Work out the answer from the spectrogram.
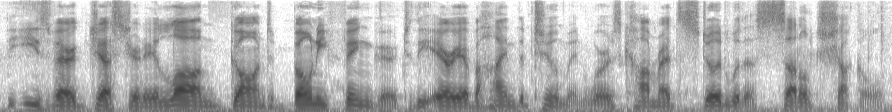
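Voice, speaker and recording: A man's voice: fairly low pitch, normal speed, a little hiss or hum. A man narrating scripted fiction as a dramatic storyteller.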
